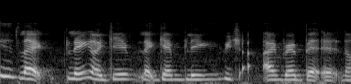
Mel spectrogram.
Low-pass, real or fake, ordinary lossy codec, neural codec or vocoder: 7.2 kHz; fake; Opus, 24 kbps; vocoder, 44.1 kHz, 128 mel bands every 512 samples, BigVGAN v2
